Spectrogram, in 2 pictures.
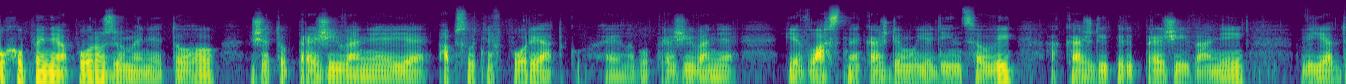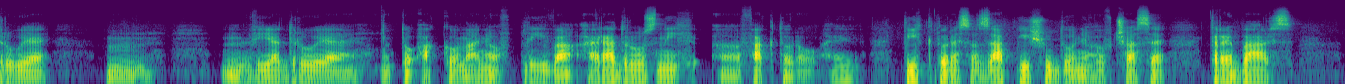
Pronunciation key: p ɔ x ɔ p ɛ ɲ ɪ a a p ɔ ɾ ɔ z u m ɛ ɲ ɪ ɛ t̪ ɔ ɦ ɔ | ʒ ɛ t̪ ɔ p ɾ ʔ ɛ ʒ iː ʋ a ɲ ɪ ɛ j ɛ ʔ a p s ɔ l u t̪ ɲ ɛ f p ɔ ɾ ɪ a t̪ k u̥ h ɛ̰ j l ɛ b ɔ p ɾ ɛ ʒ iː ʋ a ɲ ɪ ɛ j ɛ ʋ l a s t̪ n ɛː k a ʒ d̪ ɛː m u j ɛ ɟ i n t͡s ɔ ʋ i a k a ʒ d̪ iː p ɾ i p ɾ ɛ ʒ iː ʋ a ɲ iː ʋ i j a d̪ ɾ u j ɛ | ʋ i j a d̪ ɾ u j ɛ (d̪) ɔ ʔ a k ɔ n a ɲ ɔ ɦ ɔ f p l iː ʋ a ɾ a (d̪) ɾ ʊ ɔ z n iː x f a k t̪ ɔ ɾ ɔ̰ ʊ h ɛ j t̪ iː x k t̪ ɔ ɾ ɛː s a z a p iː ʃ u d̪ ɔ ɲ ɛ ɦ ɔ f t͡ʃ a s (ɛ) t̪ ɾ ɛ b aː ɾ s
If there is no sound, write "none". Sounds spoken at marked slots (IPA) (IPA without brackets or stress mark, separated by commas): t̪, d̪, ɛ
